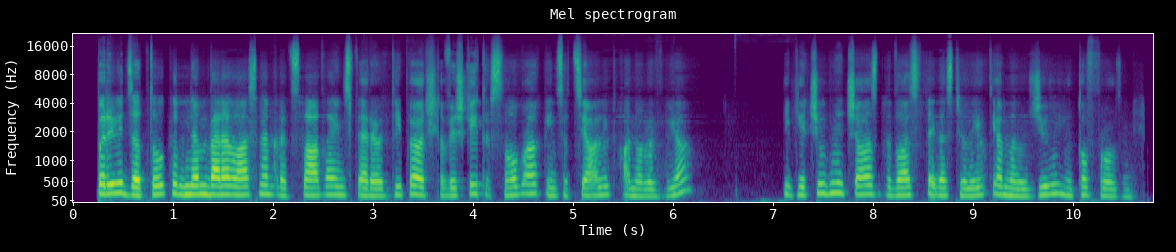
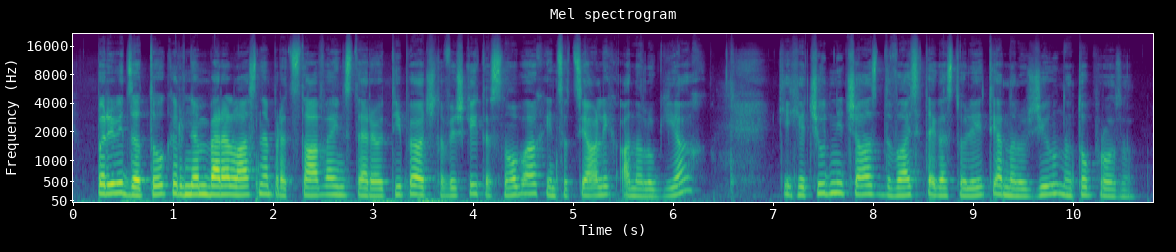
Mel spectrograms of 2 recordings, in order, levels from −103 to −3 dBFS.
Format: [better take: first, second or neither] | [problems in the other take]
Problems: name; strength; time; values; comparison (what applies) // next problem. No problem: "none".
second | noise reduction (neural mask model DeepFilterNet 3)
